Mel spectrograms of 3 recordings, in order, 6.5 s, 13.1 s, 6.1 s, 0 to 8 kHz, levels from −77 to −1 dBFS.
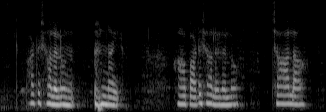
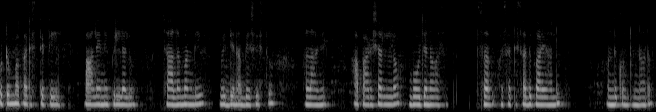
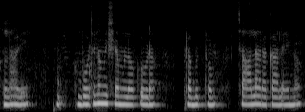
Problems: background sounds at intervals, low volume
